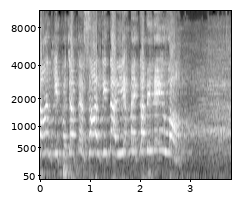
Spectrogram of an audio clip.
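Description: A woman speaks forcefully into a microphone over loudspeakers.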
